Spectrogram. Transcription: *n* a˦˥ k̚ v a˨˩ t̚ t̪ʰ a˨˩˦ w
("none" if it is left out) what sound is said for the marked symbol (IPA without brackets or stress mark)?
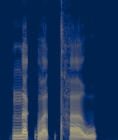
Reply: n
